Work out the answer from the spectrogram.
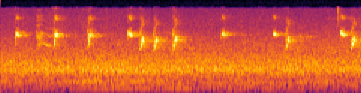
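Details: European goldfinch fledgling learning coordination, uttering scattered bright, high, clipped tweets, sometimes paired, amid a continuous low rushing noise.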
